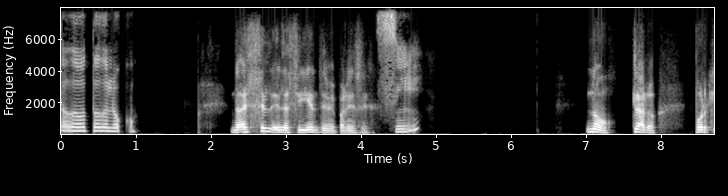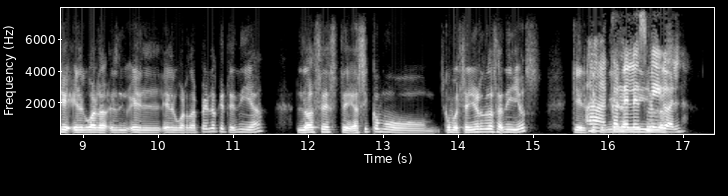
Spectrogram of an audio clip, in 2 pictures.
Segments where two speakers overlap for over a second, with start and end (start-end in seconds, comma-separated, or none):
15.7-16.9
